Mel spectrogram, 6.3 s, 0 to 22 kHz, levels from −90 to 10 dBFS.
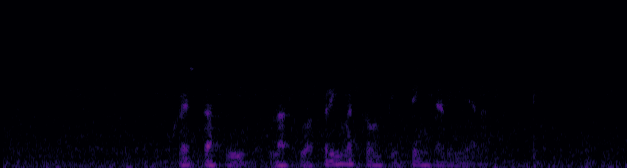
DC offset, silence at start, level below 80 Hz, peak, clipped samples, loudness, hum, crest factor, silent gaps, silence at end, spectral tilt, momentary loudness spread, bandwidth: under 0.1%; 0 s; -74 dBFS; -46 dBFS; under 0.1%; -66 LUFS; none; 22 dB; none; 0 s; -6 dB/octave; 6 LU; 11 kHz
